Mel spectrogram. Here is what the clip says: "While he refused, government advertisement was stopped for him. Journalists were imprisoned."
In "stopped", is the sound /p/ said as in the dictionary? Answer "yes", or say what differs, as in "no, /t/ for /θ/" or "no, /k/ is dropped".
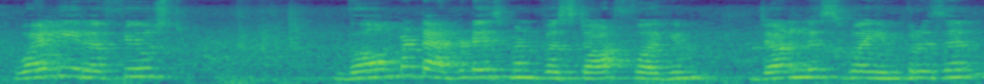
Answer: no, /p/ is dropped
